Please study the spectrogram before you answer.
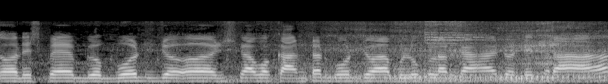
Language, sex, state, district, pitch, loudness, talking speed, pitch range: Hindi, male, Bihar, West Champaran, 150 Hz, -14 LUFS, 205 wpm, 150-155 Hz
